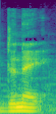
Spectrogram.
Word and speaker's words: Denis: I was saying Denis Villeneuve, and it's actually Denis.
